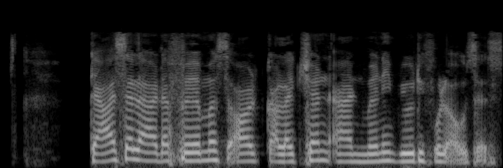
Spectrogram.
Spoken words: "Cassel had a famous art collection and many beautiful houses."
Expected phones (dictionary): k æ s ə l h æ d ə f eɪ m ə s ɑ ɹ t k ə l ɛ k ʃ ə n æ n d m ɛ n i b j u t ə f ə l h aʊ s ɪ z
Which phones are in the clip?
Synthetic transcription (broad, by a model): k æ s ə l h æ d ə f eɪ m ə s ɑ l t k ə l ɛ k ʃ ə n æ n d m ɛ n i b j u t ə f ə l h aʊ s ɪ s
